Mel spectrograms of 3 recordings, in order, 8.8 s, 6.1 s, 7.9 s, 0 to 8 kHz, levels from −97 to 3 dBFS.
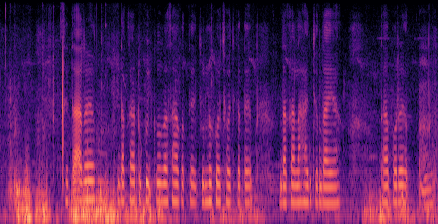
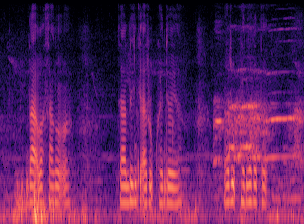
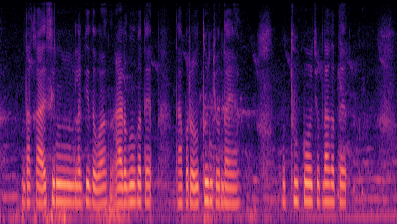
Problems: background conversations at intervals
